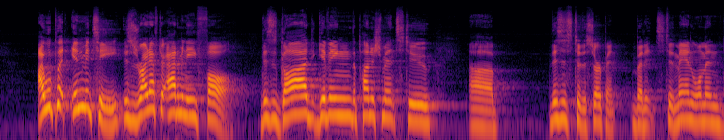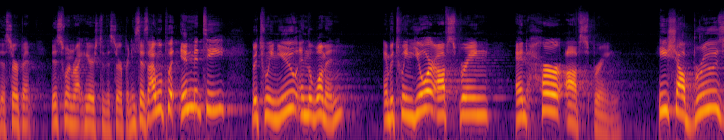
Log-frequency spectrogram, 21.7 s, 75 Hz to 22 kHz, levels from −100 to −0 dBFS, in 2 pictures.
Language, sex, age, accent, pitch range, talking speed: English, male, 30-49, American, 155-230 Hz, 170 wpm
